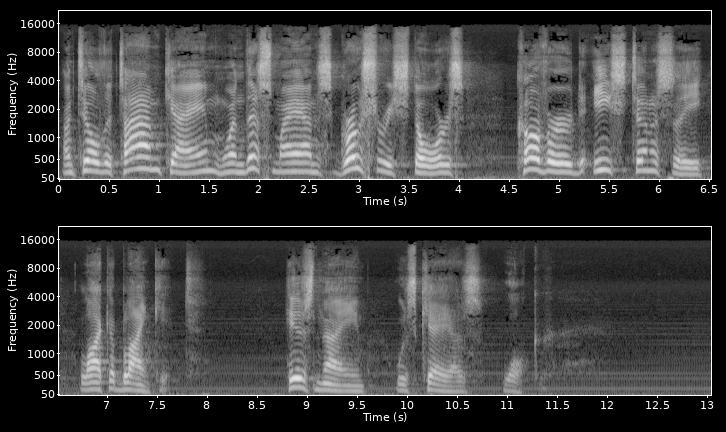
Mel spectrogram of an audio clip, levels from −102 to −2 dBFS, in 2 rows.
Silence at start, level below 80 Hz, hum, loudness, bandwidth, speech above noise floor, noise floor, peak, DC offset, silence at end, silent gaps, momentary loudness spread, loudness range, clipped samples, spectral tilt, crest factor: 0.05 s; -54 dBFS; 60 Hz at -55 dBFS; -21 LUFS; 15.5 kHz; 33 dB; -55 dBFS; -4 dBFS; under 0.1%; 1.9 s; none; 19 LU; 9 LU; under 0.1%; -2 dB/octave; 18 dB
